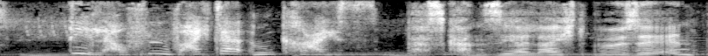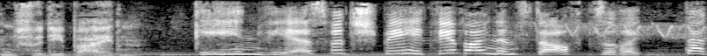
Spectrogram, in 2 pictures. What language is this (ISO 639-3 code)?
deu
